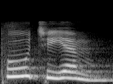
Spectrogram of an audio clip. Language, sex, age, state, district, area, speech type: Tamil, female, 30-45, Tamil Nadu, Thoothukudi, rural, read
